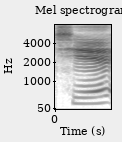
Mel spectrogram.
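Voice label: "qie", Mandarin, second tone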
